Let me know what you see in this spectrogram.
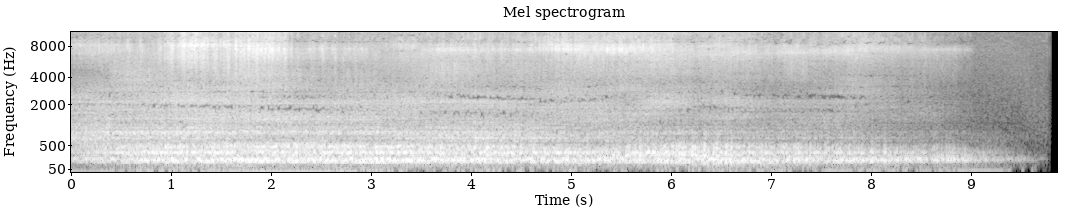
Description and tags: FIDGET SPINNER TABLE WITH PIEZZOS 2
FIDGETSPINNER, PIEZZOS, TABLE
